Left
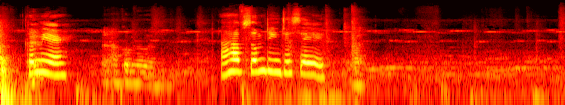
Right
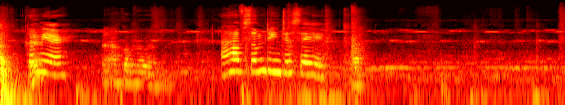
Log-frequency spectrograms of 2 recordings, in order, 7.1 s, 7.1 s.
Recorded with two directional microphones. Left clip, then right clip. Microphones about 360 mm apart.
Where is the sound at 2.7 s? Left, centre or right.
Centre.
